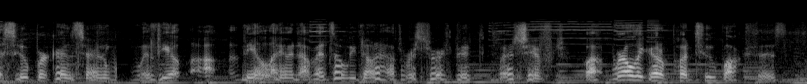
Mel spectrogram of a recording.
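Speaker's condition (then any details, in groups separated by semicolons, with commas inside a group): Cerebellar ataxia from brain tumour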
